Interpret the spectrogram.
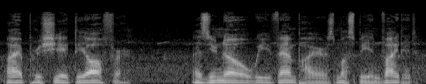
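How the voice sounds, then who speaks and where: A courtly vampire for a video game, with an extremely deep voice. He is reserved and formal, choosing measured words. Noise or music sits behind him. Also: steady tone. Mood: polite, reserved. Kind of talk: scripted game dialogue.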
